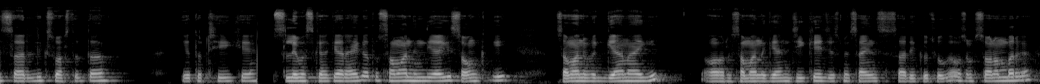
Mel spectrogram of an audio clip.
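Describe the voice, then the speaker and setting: A man with a soft, mellow voice pitched a little high. He talks like a coaching instructor going through an official notice for students, conversational and explanatory, often adding small tag words to check in. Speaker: exam coaching instructor and channel host. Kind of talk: informal explanatory lesson, reading out a recruitment notice.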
